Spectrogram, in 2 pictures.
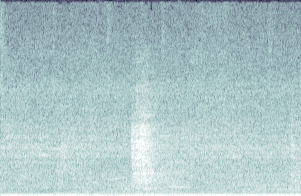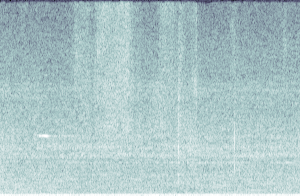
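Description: A steady, low engine drone hums without a break, with a brief hiss about a second and a half in.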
